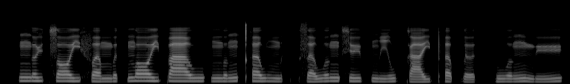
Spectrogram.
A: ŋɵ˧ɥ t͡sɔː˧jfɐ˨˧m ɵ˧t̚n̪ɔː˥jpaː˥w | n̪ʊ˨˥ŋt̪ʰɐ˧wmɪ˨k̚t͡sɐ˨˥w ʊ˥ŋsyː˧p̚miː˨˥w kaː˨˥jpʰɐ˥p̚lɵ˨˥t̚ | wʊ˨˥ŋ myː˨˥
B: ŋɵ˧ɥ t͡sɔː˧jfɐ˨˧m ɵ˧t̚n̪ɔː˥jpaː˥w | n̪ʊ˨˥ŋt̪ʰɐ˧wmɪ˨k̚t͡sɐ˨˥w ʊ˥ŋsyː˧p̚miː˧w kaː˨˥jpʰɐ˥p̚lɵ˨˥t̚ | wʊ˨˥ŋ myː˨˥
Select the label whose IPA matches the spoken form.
A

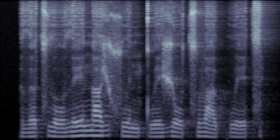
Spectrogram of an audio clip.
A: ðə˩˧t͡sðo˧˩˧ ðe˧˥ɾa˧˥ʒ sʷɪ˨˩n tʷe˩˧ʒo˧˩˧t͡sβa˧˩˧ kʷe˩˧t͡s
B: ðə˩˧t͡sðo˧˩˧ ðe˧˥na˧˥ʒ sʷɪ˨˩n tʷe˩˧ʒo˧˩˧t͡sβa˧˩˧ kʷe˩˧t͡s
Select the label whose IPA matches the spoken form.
B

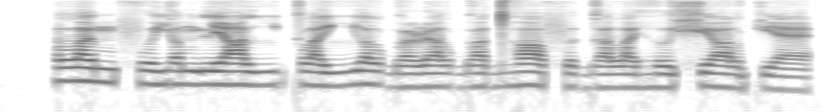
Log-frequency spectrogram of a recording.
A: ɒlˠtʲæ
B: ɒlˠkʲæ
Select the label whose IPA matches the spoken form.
B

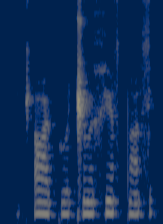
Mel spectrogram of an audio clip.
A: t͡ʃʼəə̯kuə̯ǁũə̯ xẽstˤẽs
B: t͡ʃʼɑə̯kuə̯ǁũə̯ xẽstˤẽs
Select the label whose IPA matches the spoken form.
B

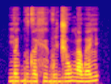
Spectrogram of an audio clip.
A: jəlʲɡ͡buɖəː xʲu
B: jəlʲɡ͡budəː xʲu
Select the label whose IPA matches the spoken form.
B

